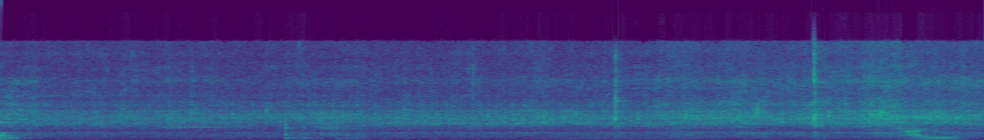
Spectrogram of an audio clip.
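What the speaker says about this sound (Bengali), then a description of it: "এবার আমি এর মধ্যে আলুটাকে দিয়ে দেব।" Spice paste for crab curry sizzles steadily in oil as potatoes go in, with a few clinks of a utensil against the pan and a soft frying hiss underneath.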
